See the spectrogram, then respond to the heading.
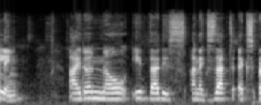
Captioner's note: speaking in French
